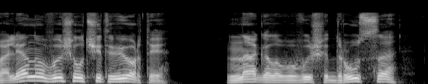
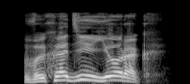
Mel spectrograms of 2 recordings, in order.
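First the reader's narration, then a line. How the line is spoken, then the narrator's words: Young man laughing. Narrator (Russian): рассмеялся молодой человек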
